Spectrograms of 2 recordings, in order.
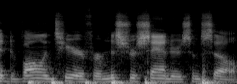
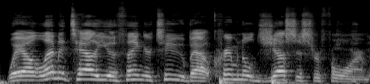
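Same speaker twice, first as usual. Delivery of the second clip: put-on Southern accent, pitched up; 6 semitones higher than usual. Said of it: "People talk like this".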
